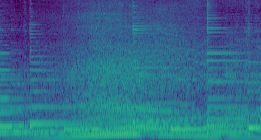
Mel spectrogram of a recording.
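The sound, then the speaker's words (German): Porsche sports car accelerating: a loud, continuous engine roar that climbs in pitch and then drops back, with no talk over it. “nur im Porsche tritt er voll aufs Gas.”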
